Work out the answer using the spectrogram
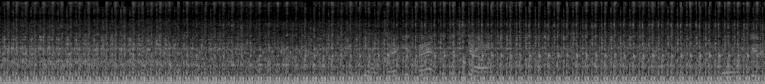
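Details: Massey Ferguson 35 diesel tractor, revived after 20+ years seized in woods, tow-started in third high after starter failed: fairly quick steady chug at settled idle, even firing with deep low clatter; normal running.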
